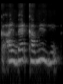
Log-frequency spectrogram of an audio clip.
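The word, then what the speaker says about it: Albert Camus: Albert Camu. I'll definitely pronounce it right.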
